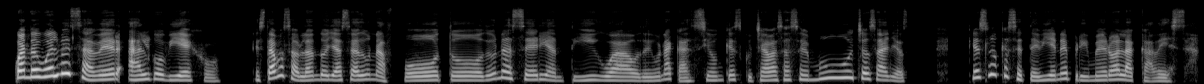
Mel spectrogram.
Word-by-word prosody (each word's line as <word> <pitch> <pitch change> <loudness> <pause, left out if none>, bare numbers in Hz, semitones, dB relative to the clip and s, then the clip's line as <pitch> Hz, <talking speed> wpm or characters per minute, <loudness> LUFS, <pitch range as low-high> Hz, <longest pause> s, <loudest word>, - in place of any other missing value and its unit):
Cuando 335 +2 +9
vuelves 475 +7 +7
a 205 - +4
ver 225 +4 +3
algo 230 +3 +2
viejo, 195 -6 -2 0.3
estamos 280 - +2
hablando 200 +3 0
ya 205 -1 +1
sea 205 0 -1
de 210 - 0
una 205 -6 -2
foto, 190 +2 -2
de 210 +4 -4
una 290 +3 0
serie 225 -3 -2
antigua, 185 0 -3
o 170 - -4
de 170 +1 -5
una 185 +8 -3
canción 190 +1 -7
que 220 - -5
escuchabas 195 0 -4
hace 210 0 -5
muchos 290 +1 -1
años. 180 -7 -2 0.6
¿Qué 310 - -2
es 325 +7 -1
lo 465 - +2
que 400 - -4
se 240 - -3
te 185 -2 -4
viene 215 +7 -1
primero 195 -1 -3
a 225 - +2
la 200 -4 +2
cabeza? 155 -4 -8
205 Hz, 185 wpm, -23 LUFS, 190-245 Hz, 0.6 s, Cuando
